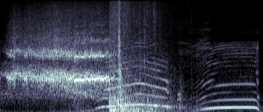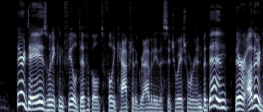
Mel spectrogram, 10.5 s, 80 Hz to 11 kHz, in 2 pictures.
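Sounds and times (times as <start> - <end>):
long loud car tire screech: 0.0 - 3.4
abrupt car crash: 0.7 - 4.1
drawn-out cow-like mooing: 1.9 - 5.4
speech: 5.7 - 10.5.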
